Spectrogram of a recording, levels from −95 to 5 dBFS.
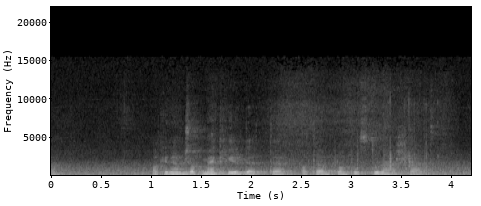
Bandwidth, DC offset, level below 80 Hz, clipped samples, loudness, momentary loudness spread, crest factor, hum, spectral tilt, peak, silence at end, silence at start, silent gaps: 15 kHz; 0.1%; -46 dBFS; under 0.1%; -30 LUFS; 17 LU; 16 dB; none; -8 dB/octave; -14 dBFS; 0 s; 0 s; none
